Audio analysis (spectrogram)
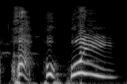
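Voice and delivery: very high squeaky hoo-hui; mock plumber jumping cries; Mario jump yells. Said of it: "That's a Mario joke".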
